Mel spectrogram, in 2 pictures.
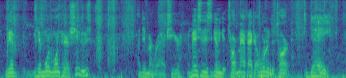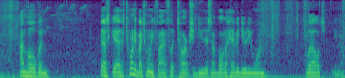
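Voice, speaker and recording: A man's voice: mid-range voice, noisy background. A middle-aged man from Missouri, rambling proudly and folksily while walking around outdoors with his phone camera. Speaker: vlogger showing his canoe rack. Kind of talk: casual off-the-cuff walkaround. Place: outdoors in rural woods. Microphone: phone camera held while walking.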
